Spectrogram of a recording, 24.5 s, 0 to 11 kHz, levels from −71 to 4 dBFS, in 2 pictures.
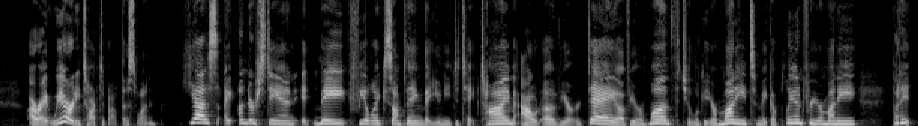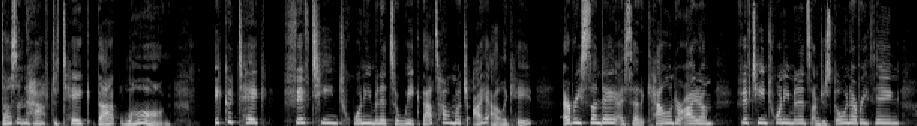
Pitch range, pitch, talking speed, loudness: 245-300 Hz, 280 Hz, 185 wpm, -19 LUFS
